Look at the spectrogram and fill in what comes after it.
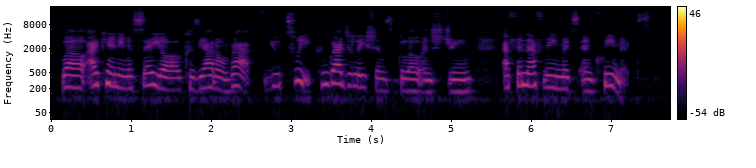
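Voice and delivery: ordinary talk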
